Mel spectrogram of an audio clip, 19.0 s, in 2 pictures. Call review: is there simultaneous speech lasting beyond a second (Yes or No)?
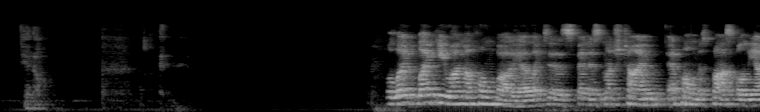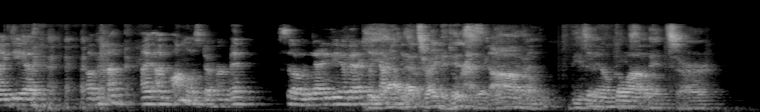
Yes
